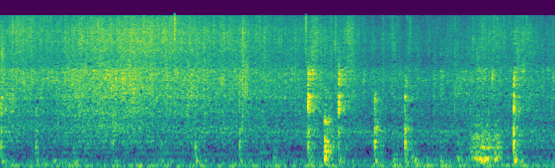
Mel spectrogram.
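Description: Chopped onion sizzling in hot oil in a steel wok, stirred with a wooden spatula. In the second half the spatula knocks and scrapes against the pan several times over the steady sizzle.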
